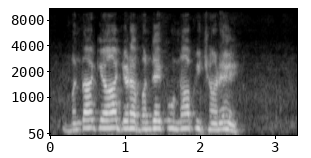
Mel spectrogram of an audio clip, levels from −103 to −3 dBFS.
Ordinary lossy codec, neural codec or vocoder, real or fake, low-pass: Opus, 64 kbps; codec, 24 kHz, 6 kbps, HILCodec; fake; 9.9 kHz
